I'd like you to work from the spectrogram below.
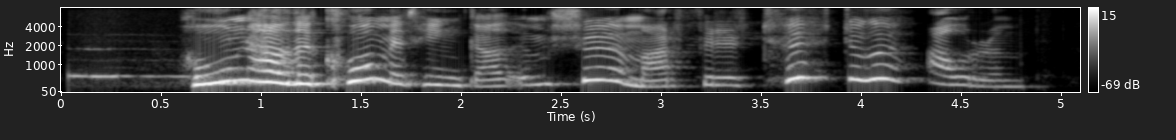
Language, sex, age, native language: Icelandic, male, 12, Icelandic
